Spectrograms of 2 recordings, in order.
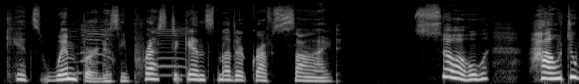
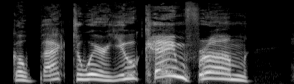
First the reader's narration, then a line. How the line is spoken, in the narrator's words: he shouted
